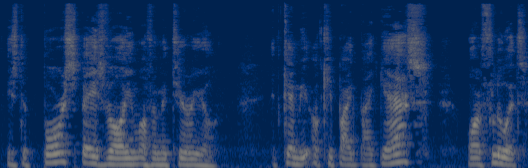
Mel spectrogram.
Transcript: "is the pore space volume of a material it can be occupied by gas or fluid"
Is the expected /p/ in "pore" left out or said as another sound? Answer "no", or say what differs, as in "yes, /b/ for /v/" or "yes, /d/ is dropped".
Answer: no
